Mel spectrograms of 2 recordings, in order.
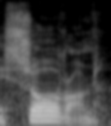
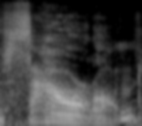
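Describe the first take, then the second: First: Sauron said as SORE-on; spelling pronunciation. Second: Sauron said as SOW-ron, rhyming with "now"; corrected pronunciation. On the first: Explaining how book readers say Sauron, as SORE-on. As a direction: say Sauron with an "or" vowel, as spelt. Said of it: "you'll have a different pronunciation". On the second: Explaining the film's way of saying Sauron, with "ow". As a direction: say Sauron with an "ow" vowel, slowly. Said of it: "A U symbol is pronounced ow". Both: Shown as a demonstration.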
